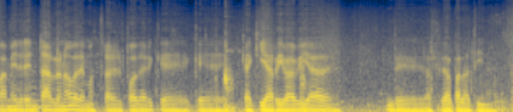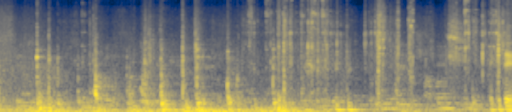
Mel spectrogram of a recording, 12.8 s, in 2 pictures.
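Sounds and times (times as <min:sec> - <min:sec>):
speech: 0:00.0 - 0:08.2
faint voices: 0:03.8 - 0:12.8
armoury door opening: 0:06.7 - 0:12.8
keys jangling while unlocking an armoury door: 0:09.2 - 0:12.8.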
